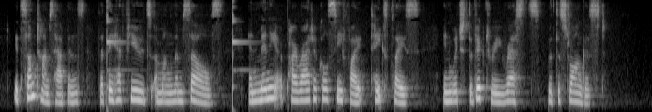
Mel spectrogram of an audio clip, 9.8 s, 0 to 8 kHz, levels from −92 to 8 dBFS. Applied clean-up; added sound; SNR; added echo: none; Tap / Glass; 14 dB; none.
